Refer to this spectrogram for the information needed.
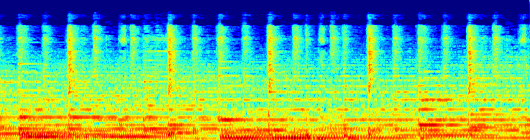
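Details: Soft instrumental background music with regular beats and sustained tones fills the recording, with no animal voices heard.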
